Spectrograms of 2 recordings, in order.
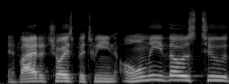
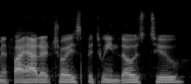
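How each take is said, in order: First: "only those two" said louder and higher; stress on only those. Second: Said in the usual way. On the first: Shown as a demonstration. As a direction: lean hard on "only" and "those".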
